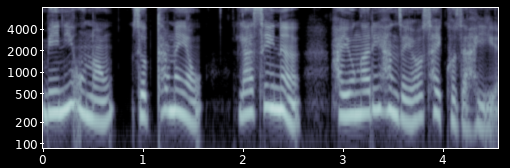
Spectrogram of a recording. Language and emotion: Bodo, neutral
